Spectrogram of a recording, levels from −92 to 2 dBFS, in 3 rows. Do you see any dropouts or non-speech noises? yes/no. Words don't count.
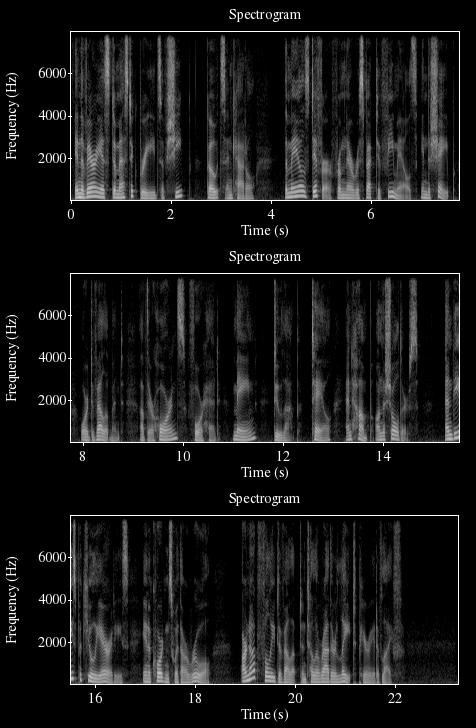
no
